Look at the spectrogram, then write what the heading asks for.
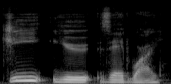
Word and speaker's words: Guzy: Gozy? I don't know how you say her name. Carol Guzy? Gozy? It's Guzy.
